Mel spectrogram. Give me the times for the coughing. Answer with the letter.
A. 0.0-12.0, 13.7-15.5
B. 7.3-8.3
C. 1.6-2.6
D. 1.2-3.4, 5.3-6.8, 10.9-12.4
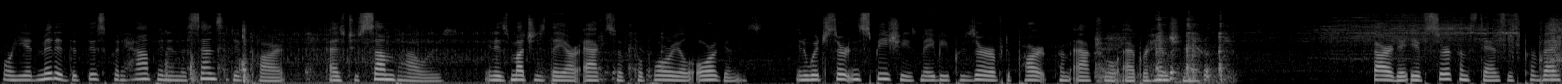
D.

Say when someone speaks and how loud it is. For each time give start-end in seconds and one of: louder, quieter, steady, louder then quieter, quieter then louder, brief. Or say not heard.
0.0-12.0 steady
13.7-15.5 brief.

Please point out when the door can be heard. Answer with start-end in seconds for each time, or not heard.
1.6-2.6.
